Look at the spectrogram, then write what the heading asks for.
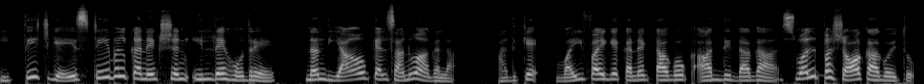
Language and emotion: Kannada, surprised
